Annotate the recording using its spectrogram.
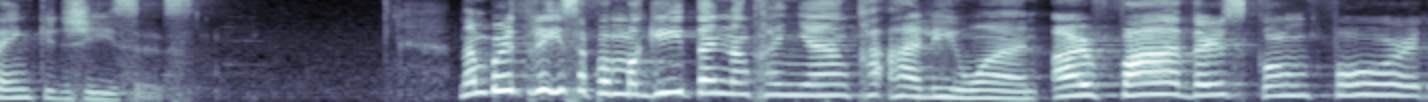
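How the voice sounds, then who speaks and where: Speaking very slowly, a woman projects a raised, high-pitched voice. Her tone is bright and sharp, and her intonation is lively. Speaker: pastor. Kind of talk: sermon.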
